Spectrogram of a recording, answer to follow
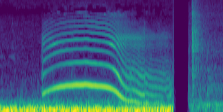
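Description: Young kitten giving one long meow about half a second in, rising, holding, then falling away, over a steady low rumble. The sound cuts off abruptly near the end.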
